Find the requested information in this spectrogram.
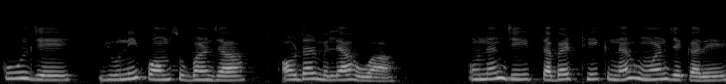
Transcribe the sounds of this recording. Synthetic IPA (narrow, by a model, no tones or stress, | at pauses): skuːld͡ʑeː | juːnifɔːɾmsʊbʱəɽ̃d͡ʑa | ɔːɾɖəɾmɪlijaɦuaː | ʊn̤ənɪ̆d͡ʑiːt̪ɐbɛːʈ̚ʈʰiːknɐɦuəɽ̃d͡ʑeːkɐɾe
